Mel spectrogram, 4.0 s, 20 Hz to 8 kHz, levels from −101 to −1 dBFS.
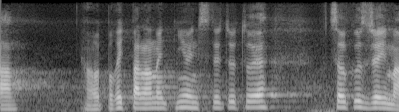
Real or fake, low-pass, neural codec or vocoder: fake; 7.2 kHz; codec, 16 kHz in and 24 kHz out, 1 kbps, XY-Tokenizer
